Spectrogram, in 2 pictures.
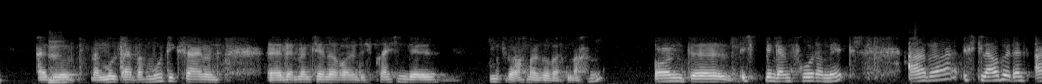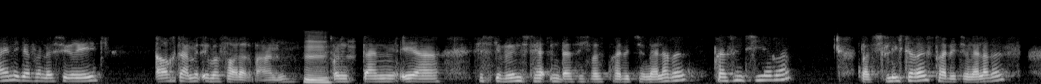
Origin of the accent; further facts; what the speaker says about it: Germany; now in Berlin, Germany; ich komme ja aus Deutschland und hatte mir überlegt, also ich wusste nicht so recht, was ich machen sollte, weil ich wollte nicht in Lederhosen kommen, weil ich erstens nicht aus Bayern komme und zweitens wohne ich in Berlin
